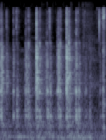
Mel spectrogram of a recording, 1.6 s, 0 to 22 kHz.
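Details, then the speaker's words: A20 pickup with a right side (passenger side) wheel noise that sounds like the wheel will fall off; knocking the brake caliper gives sharp tinny clicks and rattles from a broken, loose pad retaining clip inside; brake pad clip rattle. "Ela tem uma trava da pastilha e essa trava ela quebrou, ó. Soltinha aqui dentro. Ó o barulho que isso aqui faz. Ó o barulho. Parece que vai cair a roda."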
